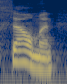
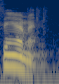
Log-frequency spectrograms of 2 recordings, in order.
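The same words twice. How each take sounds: First: The L in the word is sounded. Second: The L in the word is silent. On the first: This is how the word is spelled. "spelled salmon" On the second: This is how the word is actually said. "it's pronounced salmon"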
